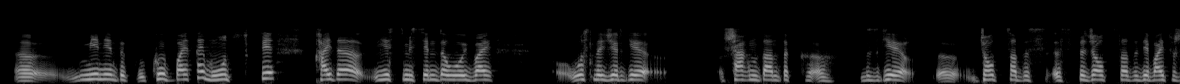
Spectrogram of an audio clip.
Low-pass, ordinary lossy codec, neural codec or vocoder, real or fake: 5.4 kHz; none; none; real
